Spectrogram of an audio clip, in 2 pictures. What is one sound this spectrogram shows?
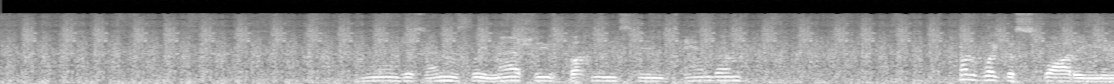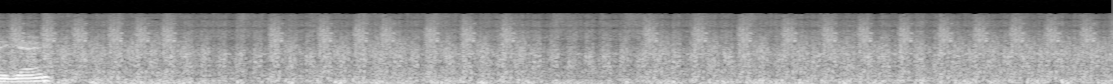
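A steam locomotive chugs with a fast, steady rhythm.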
